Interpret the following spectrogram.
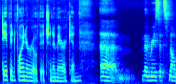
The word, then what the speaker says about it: Wojnarowicz: I consistently pronounce his name slightly funnily in this video. It's David Wojnarowicz, an American.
